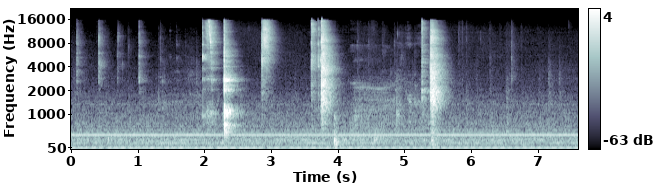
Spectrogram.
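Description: Aluminium energy-drink can being handled and cracked open: several sharp metallic clicks and short hisses, the loudest about two seconds in.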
